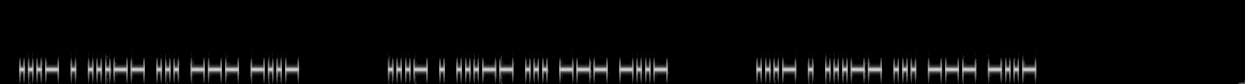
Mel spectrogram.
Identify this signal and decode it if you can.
Morse code, heard as a keyed tone, about 28 wpm, 700 Hz. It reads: VE3SOX VE3SOX VE3SOX
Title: DXCC-100 Call Signs - 6 Characters - Repeated 3x - 28wpm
